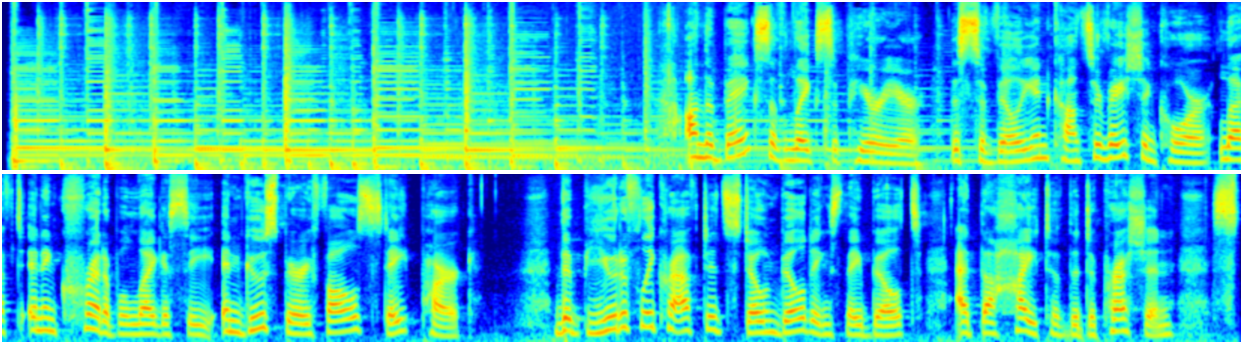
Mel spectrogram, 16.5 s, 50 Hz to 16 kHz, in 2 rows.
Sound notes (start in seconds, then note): 0.1 instrumental music; 4.6 voiceover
